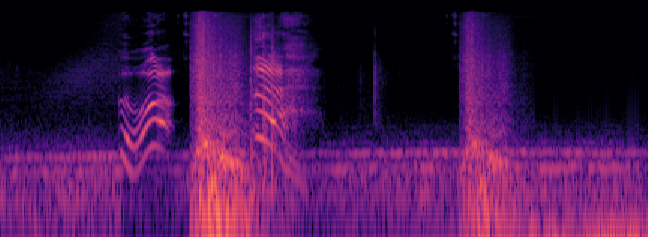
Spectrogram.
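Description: A boy speaks in alarm.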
